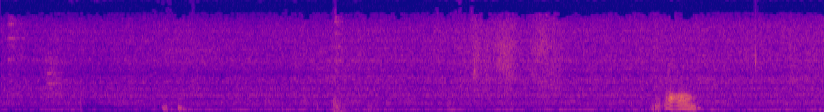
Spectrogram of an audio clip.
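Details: Newborn lion cubs, a brother and sister, at Taigan: mostly quiet indoor background with faint soft bumps, then near the end one short, harmonic, cat-like mewing cry from a cub.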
